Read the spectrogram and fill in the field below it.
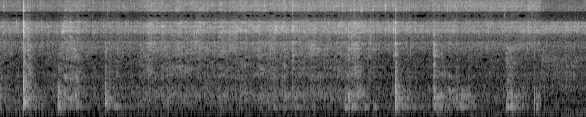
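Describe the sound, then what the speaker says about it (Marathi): A masala of turmeric, coriander powder, garam masala and chilli powder sizzles gently in oil, with a handful of spoon scrapes and knocks against the pan scattered through a quiet, close, voiceless stretch. "हे मिश्रण परतून घेऊ"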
